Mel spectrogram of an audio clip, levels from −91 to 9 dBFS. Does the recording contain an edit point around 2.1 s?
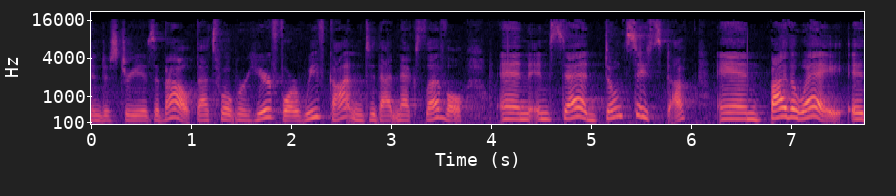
no; 2 cuts; at 4.0 s, 6.1 s

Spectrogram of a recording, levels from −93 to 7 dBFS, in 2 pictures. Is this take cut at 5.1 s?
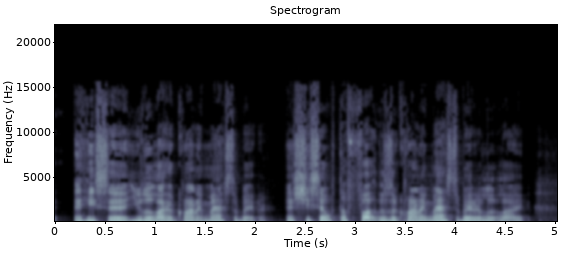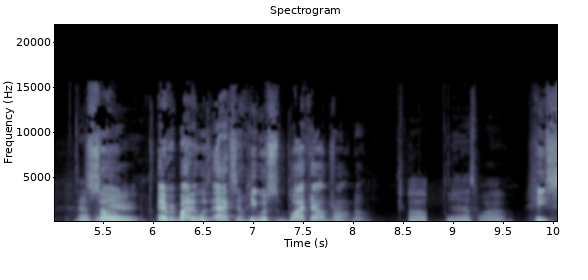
yes; 3 cuts; at 2.2 s, 5.1 s, 8.7 s

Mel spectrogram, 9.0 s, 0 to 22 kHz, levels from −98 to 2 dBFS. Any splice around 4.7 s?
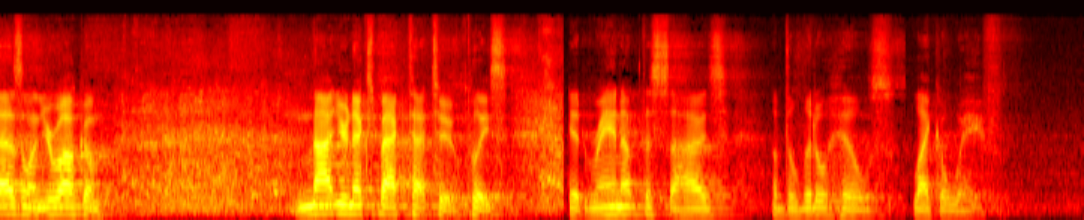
yes; 2 cuts; at 4.7 s, 7.5 s

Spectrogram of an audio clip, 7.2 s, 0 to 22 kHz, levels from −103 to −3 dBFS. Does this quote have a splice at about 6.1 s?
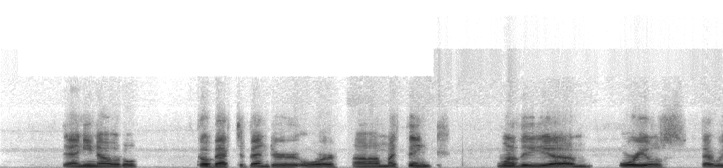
no; 1 cut; at 3.5 s

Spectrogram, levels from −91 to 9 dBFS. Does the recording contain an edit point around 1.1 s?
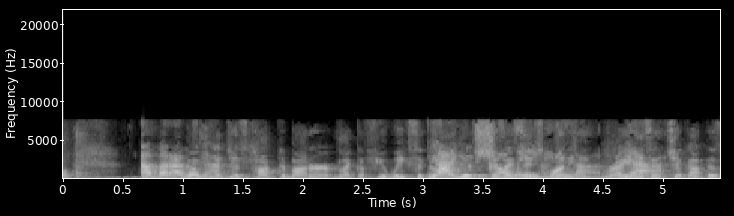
yes; 2 cuts; at 1.1 s, 4.0 s

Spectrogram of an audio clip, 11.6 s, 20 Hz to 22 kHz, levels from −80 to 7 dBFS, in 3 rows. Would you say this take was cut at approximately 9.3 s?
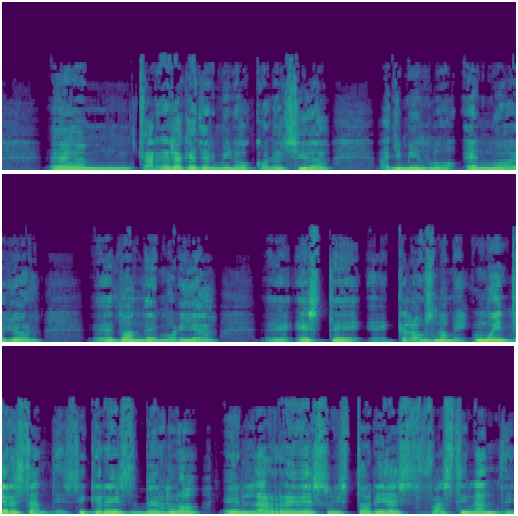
yes; 1 cut; at 9.3 s

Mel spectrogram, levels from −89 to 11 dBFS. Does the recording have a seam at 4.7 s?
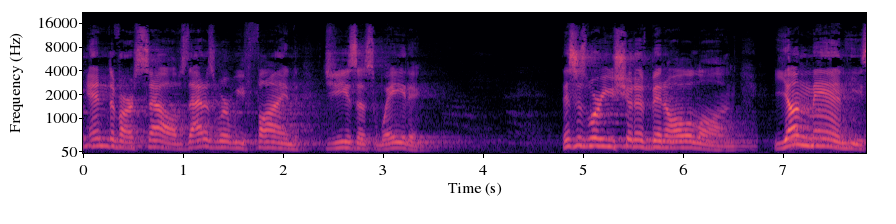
no; 1 cut; at 6.7 s

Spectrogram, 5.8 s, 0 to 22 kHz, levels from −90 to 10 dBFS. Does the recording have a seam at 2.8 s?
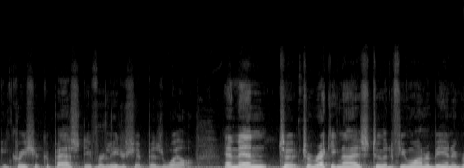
yes; 2 cuts; at 2.8 s, 4.8 s

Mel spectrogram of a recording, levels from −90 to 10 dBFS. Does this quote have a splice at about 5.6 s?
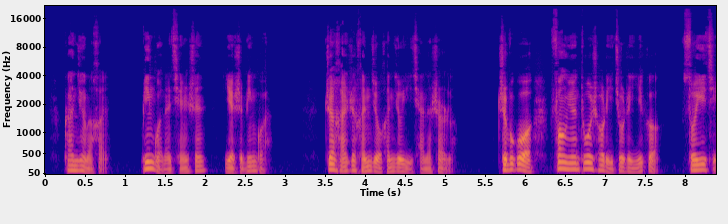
no; 0 cuts

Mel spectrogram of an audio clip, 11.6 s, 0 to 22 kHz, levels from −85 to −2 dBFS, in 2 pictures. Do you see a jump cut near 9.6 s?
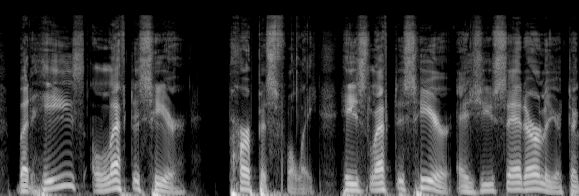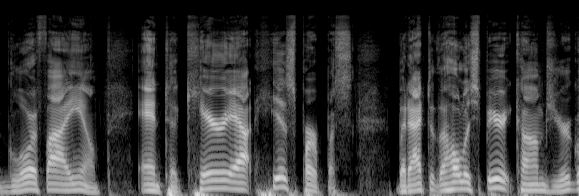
yes; 1 cut; at 9.6 s

